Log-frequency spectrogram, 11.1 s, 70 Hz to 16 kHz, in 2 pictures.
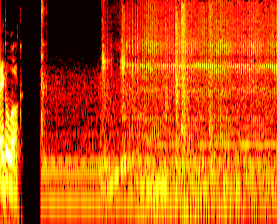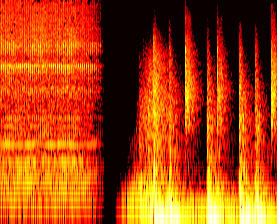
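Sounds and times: film projector whirring: 2.0s - 7.6s.

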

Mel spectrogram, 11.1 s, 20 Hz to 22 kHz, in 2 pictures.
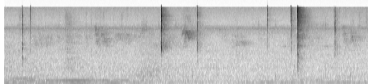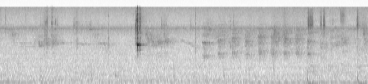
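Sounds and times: steady low hum: 0.1s - 11.0s
side cutters snapping metal: 4.0s - 5.2s.

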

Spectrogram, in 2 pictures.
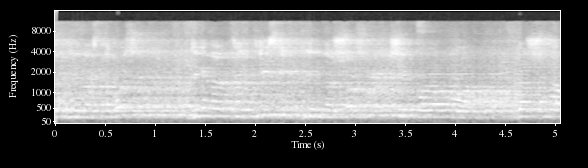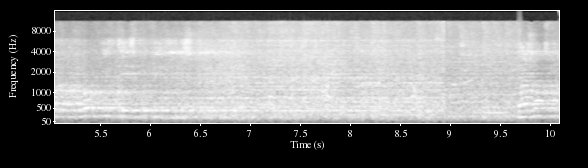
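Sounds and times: crowd talking in echoey hall: 0.0s - 10.0s.

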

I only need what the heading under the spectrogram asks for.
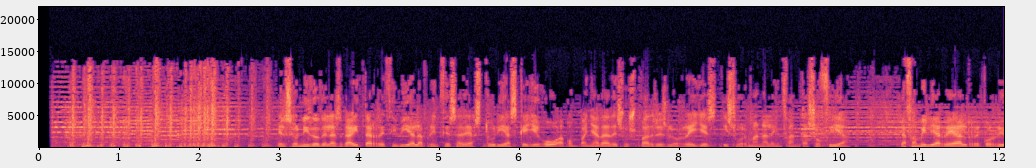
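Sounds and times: snare and bass drums beating: 0.2s - 3.2s
bagpipes playing over drone: 0.2s - 12.0s.

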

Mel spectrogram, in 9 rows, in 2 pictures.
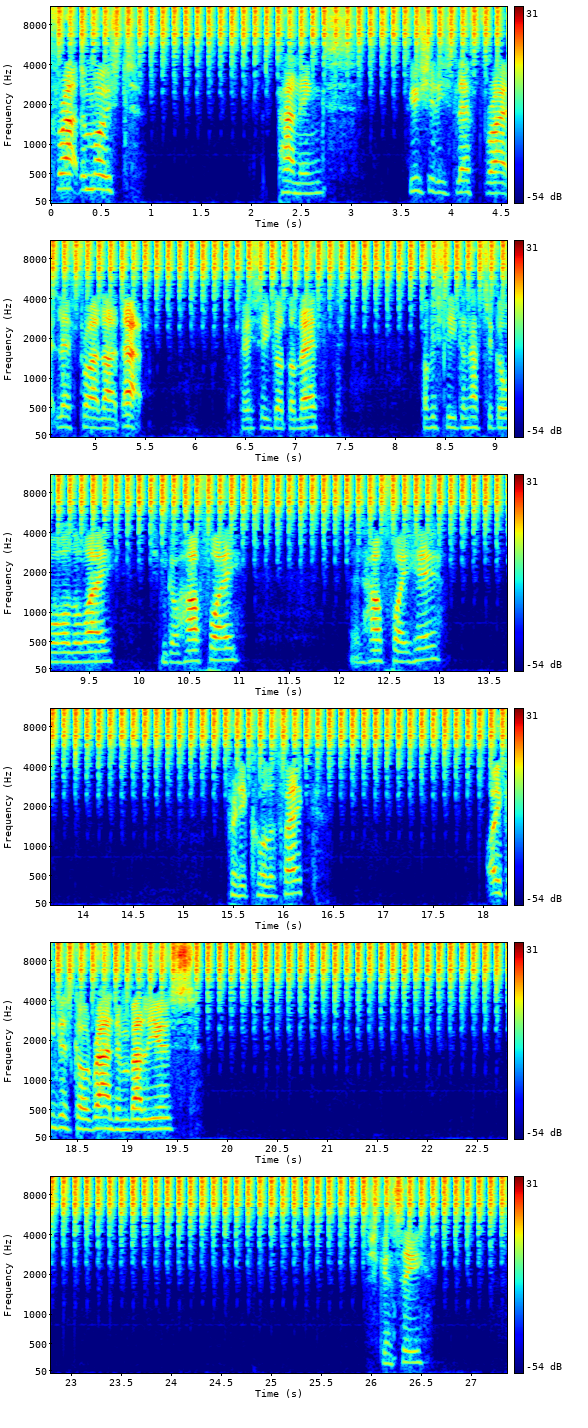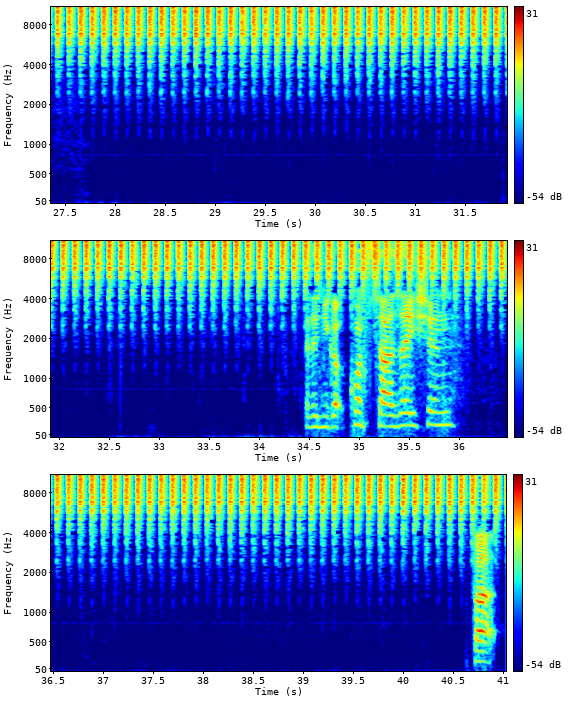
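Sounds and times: fast hi-hat ticks: 0.0s - 41.0s.

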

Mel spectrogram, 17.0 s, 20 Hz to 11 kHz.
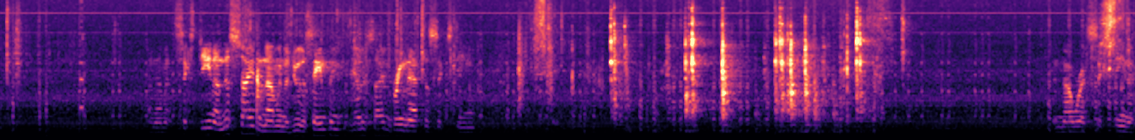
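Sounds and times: faint shop hum: 0.0s - 17.0s
hand tool scraping steel frame: 9.2s - 13.6s, 16.4s - 17.0s.

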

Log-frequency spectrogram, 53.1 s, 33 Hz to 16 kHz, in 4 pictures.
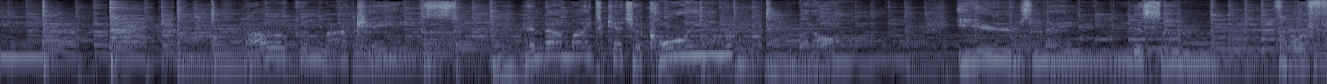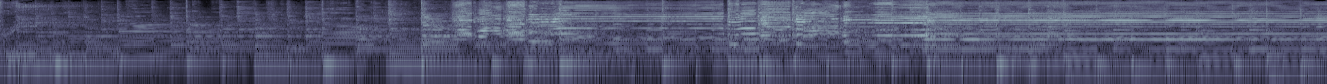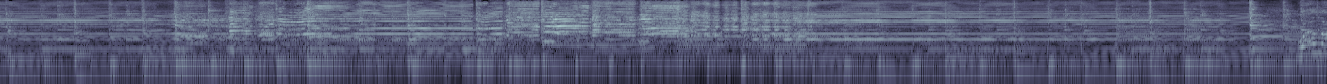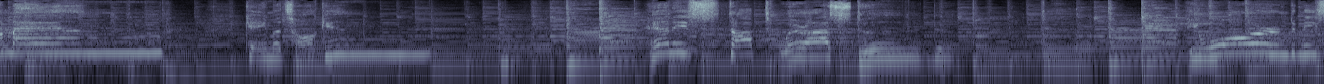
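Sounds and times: acoustic guitar: 0.0s - 53.0s
harmonica solo: 14.0s - 42.1s.

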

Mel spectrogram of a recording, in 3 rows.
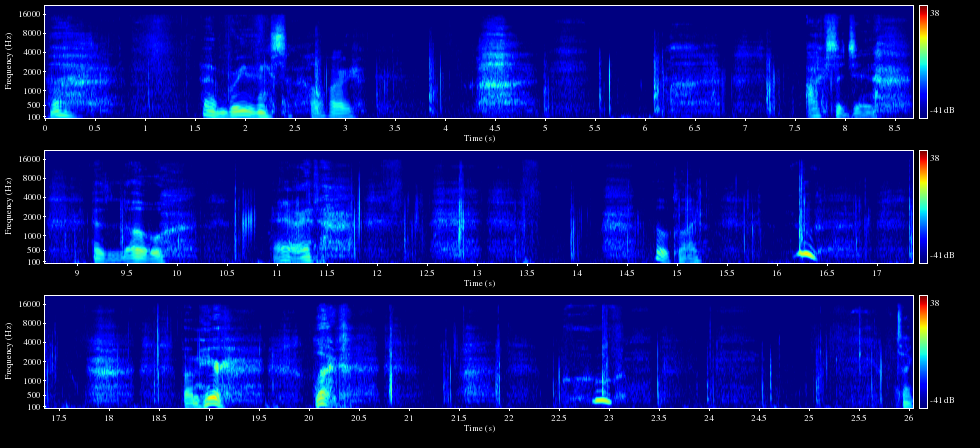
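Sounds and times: man gasping: 0.0s - 1.4s, 4.2s - 7.4s, 8.2s - 9.2s, 9.8s - 10.6s, 11.4s - 13.5s, 15.4s - 24.7s
man breathing hard: 0.0s - 1.5s, 3.2s - 7.6s, 8.2s - 9.2s, 9.8s - 10.7s, 11.4s - 25.8s.

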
